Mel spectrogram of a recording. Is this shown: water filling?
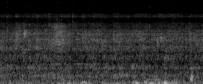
yes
